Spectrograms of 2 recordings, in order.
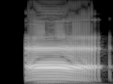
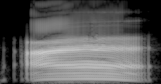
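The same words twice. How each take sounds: First: The vowel is plain with no throat constriction. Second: The vowel is squeezed from the middle throat. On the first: The speaker calls it wrong. "Tidak dibaca a" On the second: The speaker calls it right. "a dari tengah tenggorokan"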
